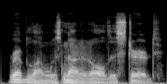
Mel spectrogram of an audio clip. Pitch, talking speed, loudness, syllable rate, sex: 90 Hz, 215 wpm, -15 LUFS, 6.0 syllables/s, male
